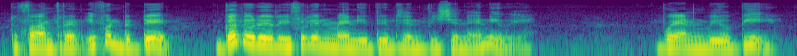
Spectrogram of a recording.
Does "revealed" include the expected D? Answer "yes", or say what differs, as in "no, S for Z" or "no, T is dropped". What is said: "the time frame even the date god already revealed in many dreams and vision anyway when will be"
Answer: no, D is dropped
